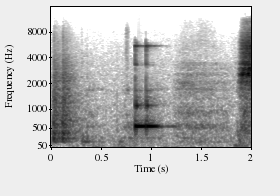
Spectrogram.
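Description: Siri's short electronic start-listening chime on an iPad running iOS 6, sounding once about a second in. It is the signal that Siri is ready to take a spoken request.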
